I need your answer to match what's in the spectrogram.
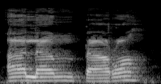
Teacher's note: اس میم میں غنہ نہیں ہوتا. اظہار شفوی ہے تو غنہ نہیں کریں گے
